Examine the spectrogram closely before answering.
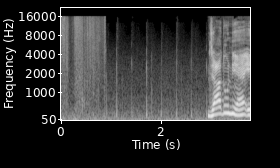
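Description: Footsteps run lightly on hard pavement.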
